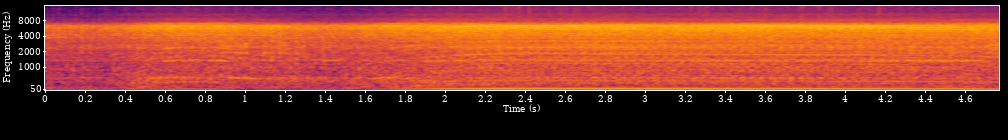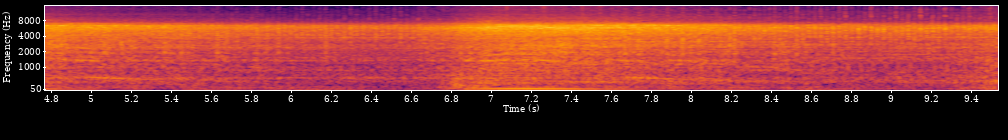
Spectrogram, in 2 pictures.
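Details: Ford Focus 1.6 8-valve: engine revs up and settles with a faint knocking under the running noise; knock inside the engine, cause not identified.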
